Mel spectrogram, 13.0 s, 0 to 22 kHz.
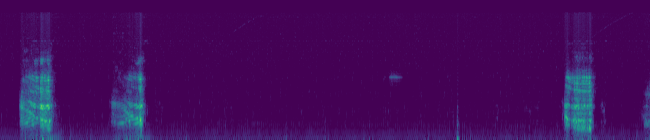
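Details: During the 2022 rut in Bucovina, a Carpathian red deer stag belts out two short guttural roars about two seconds apart, then a long quiet gap, a faint click, and a third hoarse roar near the end.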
